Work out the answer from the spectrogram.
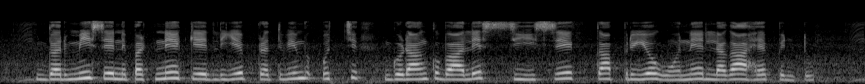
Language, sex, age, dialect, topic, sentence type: Hindi, female, 25-30, Kanauji Braj Bhasha, agriculture, statement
